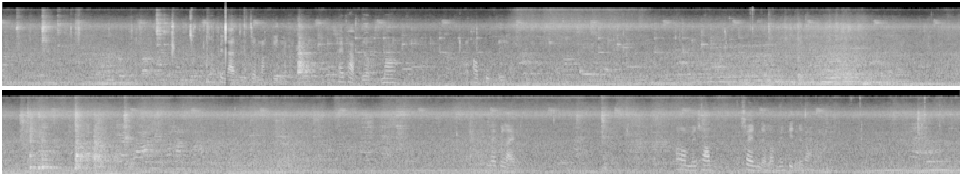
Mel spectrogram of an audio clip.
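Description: Cutlery clinks and scrapes against a plate.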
